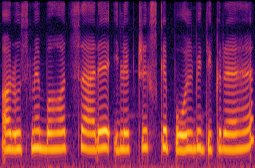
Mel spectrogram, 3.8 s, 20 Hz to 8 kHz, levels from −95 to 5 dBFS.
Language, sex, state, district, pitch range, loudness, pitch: Urdu, female, Bihar, Saharsa, 255-275 Hz, -14 LUFS, 260 Hz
